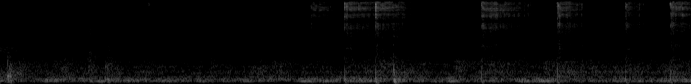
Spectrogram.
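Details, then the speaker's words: Langmuir Systems MR-1 CNC mill after heavy machining: quiet machine with irregular loud dry clicks and gritty grinding rasps as the axis moves; worn axis end bearings, possibly from over-torquing them. "these bearings on the ends uh if you're going to do a lot of heavy Machining you might want a couple extras cuz you might wear those out um and you'll know because of the be clicking really loud like grinding and clicking and making bad noises like let me show you"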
